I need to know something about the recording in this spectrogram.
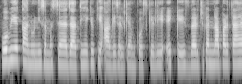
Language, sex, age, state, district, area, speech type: Hindi, female, 30-45, Madhya Pradesh, Jabalpur, urban, spontaneous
